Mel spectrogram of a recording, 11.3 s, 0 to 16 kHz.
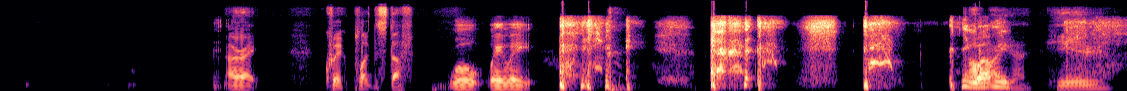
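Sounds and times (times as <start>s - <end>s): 
speech: 2.2s - 2.6s, 3.2s - 6.3s, 9.6s - 11.2s
person coughing fit: 5.6s - 7.8s, 8.6s - 11.0s
raspy wheezing intakes of breath: 6.6s - 7.0s, 7.9s - 8.4s.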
